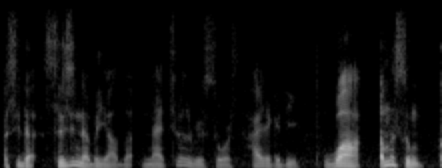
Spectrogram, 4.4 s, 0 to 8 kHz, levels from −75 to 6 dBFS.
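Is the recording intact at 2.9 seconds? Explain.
No. At 2.9 seconds the speech and the room noise behind it are still swelling together, the last part of a slow automatic gain rise that runs from about 0.87 to 3.13 seconds. The level at the microphone had fallen by about 12 dB, so the gain control judged the input too quiet and raised its gain by about 4 dB over those two-plus seconds, lifting the background along with the speech.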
